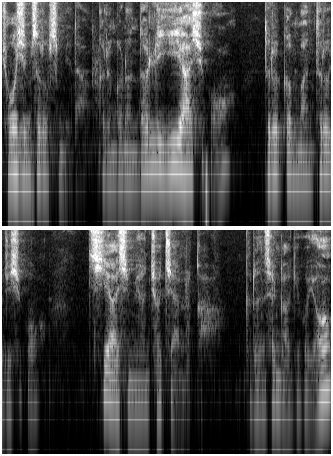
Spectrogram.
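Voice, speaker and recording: Speaking with a Jeolla accent, a man talks at a fairly slow pace and medium pitch with ordinary pitch variation. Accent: Jeolla dialect, still noticeable. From South Jeolla, Korea (Suncheon). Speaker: pastor. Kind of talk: seminar talk.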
